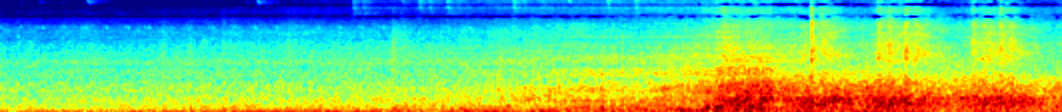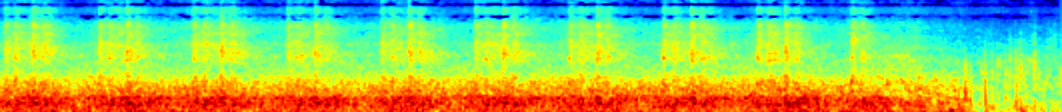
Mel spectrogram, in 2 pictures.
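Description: Taiwan Railway train approaching with a rising rumble, then passing close by from about four seconds in, its wheels clicking in a steady rhythm of about two to three clicks a second until it falls away near the end.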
